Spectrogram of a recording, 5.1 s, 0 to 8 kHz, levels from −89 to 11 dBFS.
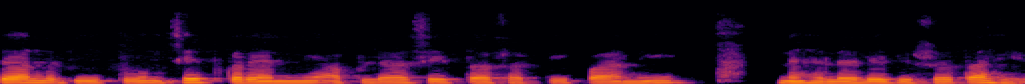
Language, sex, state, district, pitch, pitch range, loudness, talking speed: Marathi, female, Maharashtra, Pune, 160 Hz, 155-170 Hz, -21 LUFS, 105 wpm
